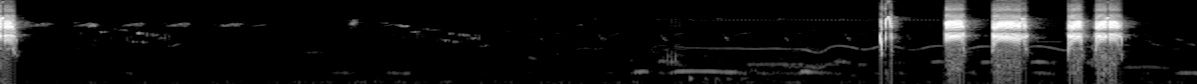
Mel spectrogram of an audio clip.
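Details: Black francolin giving a call after several seconds of near silence broken by faint chirps. It is a burst of five harsh, rasping notes: one short note, then four longer grating notes delivered quickly in pairs.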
